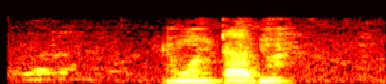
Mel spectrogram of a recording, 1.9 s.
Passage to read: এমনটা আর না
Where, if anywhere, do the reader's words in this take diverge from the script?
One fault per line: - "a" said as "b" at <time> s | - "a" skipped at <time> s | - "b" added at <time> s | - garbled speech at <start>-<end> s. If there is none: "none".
none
